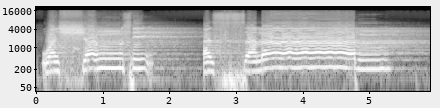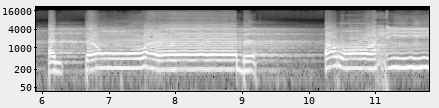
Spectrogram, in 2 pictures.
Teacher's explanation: Karena kedepannya juga ada huruf yang pakai tasdid, ya, maka alif lamnya itu seolah-olah dihilangkan, tidak dibaca. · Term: alif lam samsiah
